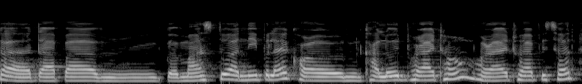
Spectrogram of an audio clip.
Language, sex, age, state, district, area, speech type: Assamese, female, 45-60, Assam, Sivasagar, rural, spontaneous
